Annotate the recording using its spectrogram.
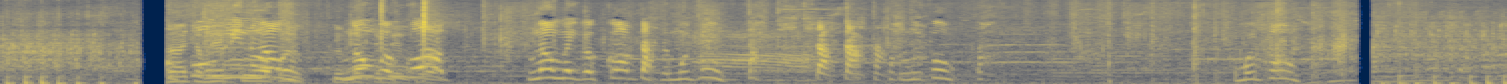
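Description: A young child speaks in a high voice close by.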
